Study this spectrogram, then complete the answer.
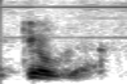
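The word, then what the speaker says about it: Ceugant: Que se escreve como, hein? Bom, mantendo a grafia também, né, do século XIX, C de casa, E, U, G de gato, A, N de Nair, T de tatu. Isso. Pronuncia Kelgan.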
